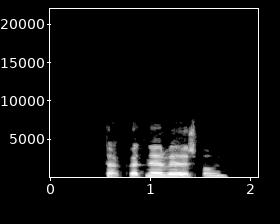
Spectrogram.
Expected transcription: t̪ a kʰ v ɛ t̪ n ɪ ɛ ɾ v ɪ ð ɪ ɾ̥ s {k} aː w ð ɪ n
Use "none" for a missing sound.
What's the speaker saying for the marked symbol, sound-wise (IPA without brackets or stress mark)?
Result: p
